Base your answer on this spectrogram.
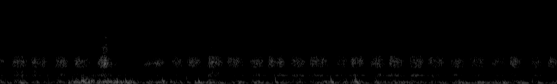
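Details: Rottweiler named Macho panting steadily while being hugged and cuddled; fast rhythmic breathy pants, about three per second, with soft rustling nearby.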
